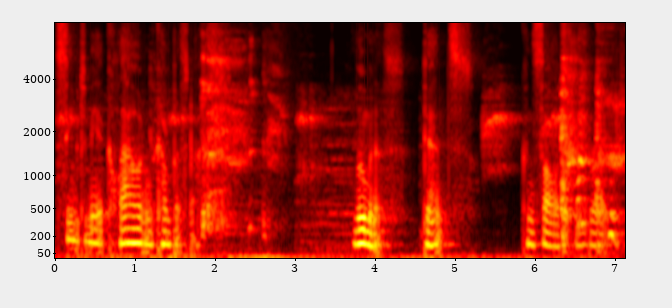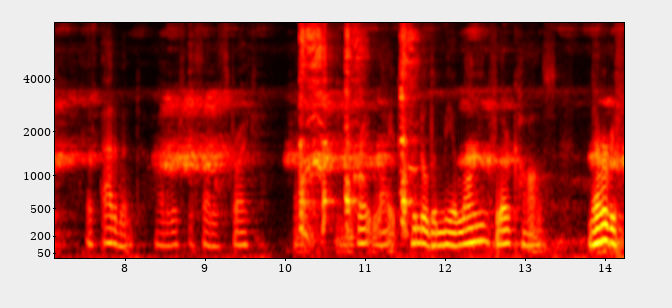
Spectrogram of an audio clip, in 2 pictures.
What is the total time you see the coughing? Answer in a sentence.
You can hear the coughing for 4 seconds altogether.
